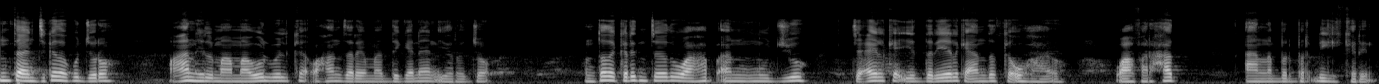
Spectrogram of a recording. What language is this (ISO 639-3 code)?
som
